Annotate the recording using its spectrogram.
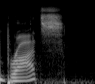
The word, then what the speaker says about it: brats: Some more obvious than others, but number one, brats rhymes with cots, not cats.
